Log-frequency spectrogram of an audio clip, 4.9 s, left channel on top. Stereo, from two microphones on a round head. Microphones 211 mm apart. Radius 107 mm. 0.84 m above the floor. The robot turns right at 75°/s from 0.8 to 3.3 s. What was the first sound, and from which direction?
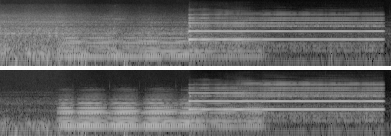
A violin, 130° left.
